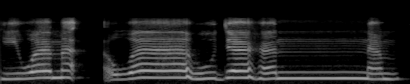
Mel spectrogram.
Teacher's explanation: حمزہ پہ جزم ہے جھٹکا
